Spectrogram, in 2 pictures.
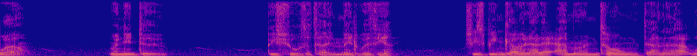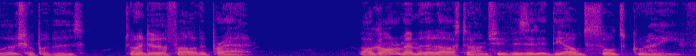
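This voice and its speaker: A put-on character voice from a man, raspy and medium-pitched, at a moderate pace with long, frequent pauses. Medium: short film. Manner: colloquial, dropped grammar.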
